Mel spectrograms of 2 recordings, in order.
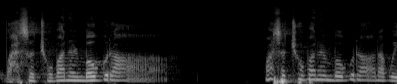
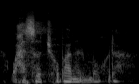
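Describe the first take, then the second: First: Jesus calling his disciples from the shore to breakfast; bright invitation. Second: Softer, lower, tender "와서 조반을 먹으라"; Jesus softly calling his tired disciples to eat; gentle invitation. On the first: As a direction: call the disciples in to breakfast, "조반을" lifted. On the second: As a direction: murmur the call to breakfast, "조반을" eased in gently. Jesus quietly calls disciples. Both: Pretend.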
